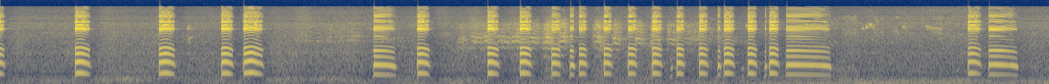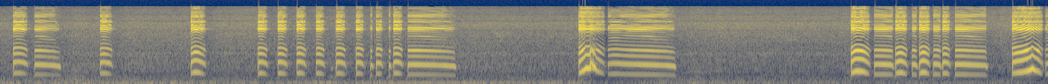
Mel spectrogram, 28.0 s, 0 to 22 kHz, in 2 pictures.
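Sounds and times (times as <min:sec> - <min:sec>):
hen cackling: 0:01.0 - 0:01.3, 0:02.1 - 0:03.6, 0:04.6 - 0:15.8, 0:16.4 - 0:20.6, 0:21.6 - 0:23.1, 0:25.3 - 0:27.9.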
